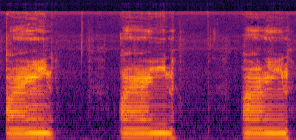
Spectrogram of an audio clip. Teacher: ये आइन है और ये हलक से अदा होगा।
